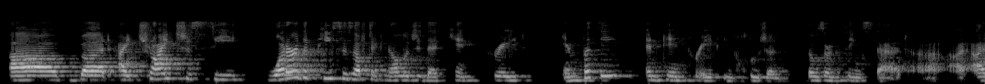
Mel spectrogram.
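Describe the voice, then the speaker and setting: Woman panelist, fast and animated, echoey room with long reverb, dull lo-fi audio. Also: medium pitch. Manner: quick, animated, thinking aloud with fillers. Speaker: keynote speaker on a panel. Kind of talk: panel discussion.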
